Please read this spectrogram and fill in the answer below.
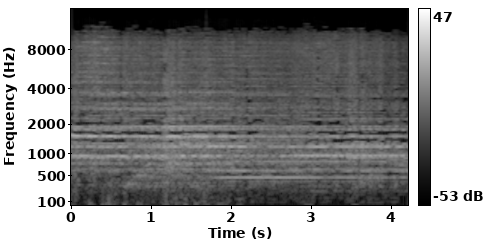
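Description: A loud, sustained drone of several steady overlapping tones over a hiss, used as an eerie horror-drama sound effect.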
